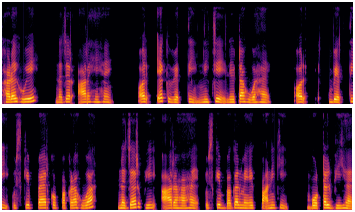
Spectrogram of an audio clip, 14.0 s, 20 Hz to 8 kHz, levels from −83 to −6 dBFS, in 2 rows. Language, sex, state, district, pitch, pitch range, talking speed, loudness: Hindi, female, Chhattisgarh, Balrampur, 210 Hz, 205-225 Hz, 145 wpm, -18 LUFS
